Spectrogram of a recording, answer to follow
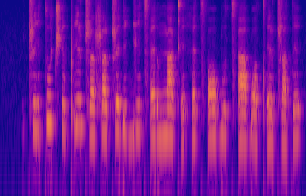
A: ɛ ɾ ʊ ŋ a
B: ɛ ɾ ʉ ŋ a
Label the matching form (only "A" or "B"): A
